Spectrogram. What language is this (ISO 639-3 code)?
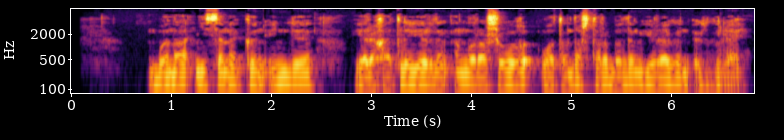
bak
